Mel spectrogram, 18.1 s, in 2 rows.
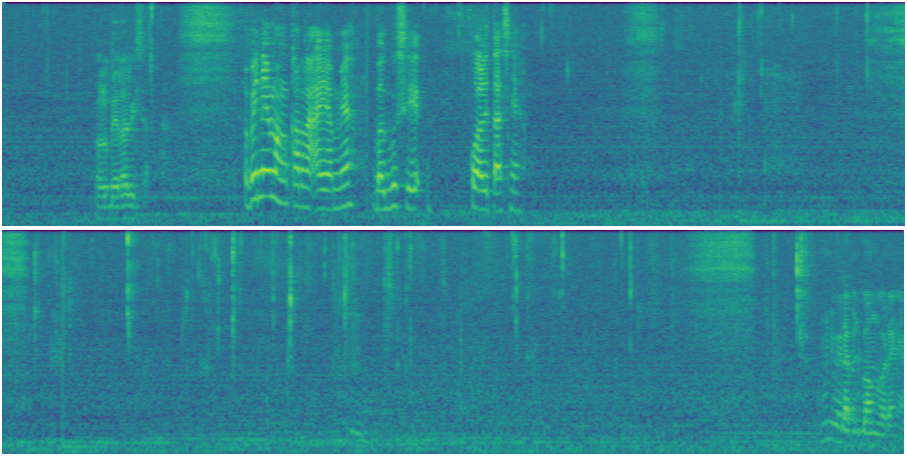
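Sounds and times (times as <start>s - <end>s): steady low hum: 0.0s - 18.0s
biting and chewing food: 6.9s - 15.9s, 16.6s - 17.2s
wet mouth clicks: 8.6s - 15.5s.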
